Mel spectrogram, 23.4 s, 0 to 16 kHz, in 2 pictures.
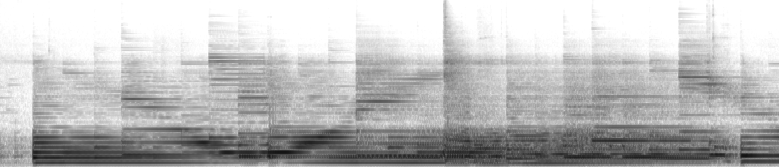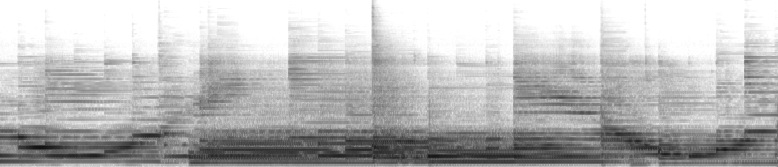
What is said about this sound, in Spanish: el mío básicamente es eso, un phaser con un ampli de los 60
